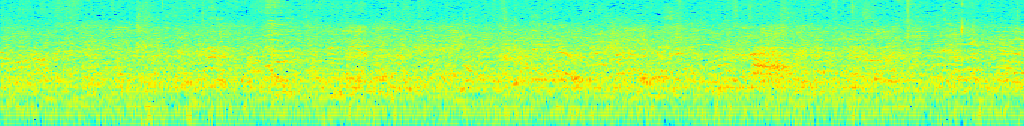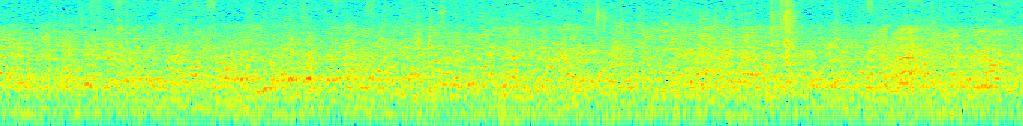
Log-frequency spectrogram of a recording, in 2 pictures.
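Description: A crowd of children chatters in a large echoing hall.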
